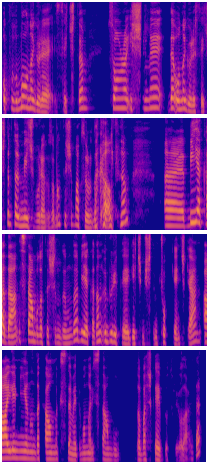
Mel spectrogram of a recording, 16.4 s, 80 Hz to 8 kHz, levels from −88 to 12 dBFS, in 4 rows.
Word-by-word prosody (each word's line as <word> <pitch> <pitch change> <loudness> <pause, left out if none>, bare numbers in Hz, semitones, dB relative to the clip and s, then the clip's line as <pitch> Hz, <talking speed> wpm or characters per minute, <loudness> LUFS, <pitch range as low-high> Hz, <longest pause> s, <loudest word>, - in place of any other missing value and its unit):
okulumu 240 - -2
ona 250 -3 +2
göre 155 -8 0
seçtim, 240 +1 -5 0.4
sonra 245 -1 0
işimi 240 +2 0 0.2
de 250 - +5
ona 225 0 +4
göre 170 -7 0
seçtim. 260 +9 -7
Tabii 230 -4 +2
mecburen 185 -7 -1
o - - -17
zaman 230 - -10
taşınmak 230 -2 -5
zorunda 165 +2 -3
kaldım. 270 - +2 0.7
Eee, 205 -1 +5
bir 280 - +7
yakadan 225 - +5
İstanbul'a 215 -4 +4
taşındığımda 175 +6 -5
bir 225 - 0
yakadan 210 +2 0
öbür 220 -1 -2
yakaya 180 -5 -1
geçmiştim 155 +1 -5
çok 190 +4 -9
gençken. 160 +8 -3
Ailemin 190 0 +6
yanında 180 -1 -4
kalmak 165 -1 -3
istemedim. 150 +1 -7
Onlar 165 0 -8
İstanbul'da 145 +1 -12
başka 160 0 -7
evde 450 - -5
oturuyorlardı. 465 +2 -12
200 Hz, 140 wpm, -25 LUFS, 165-235 Hz, 0.7 s, bir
